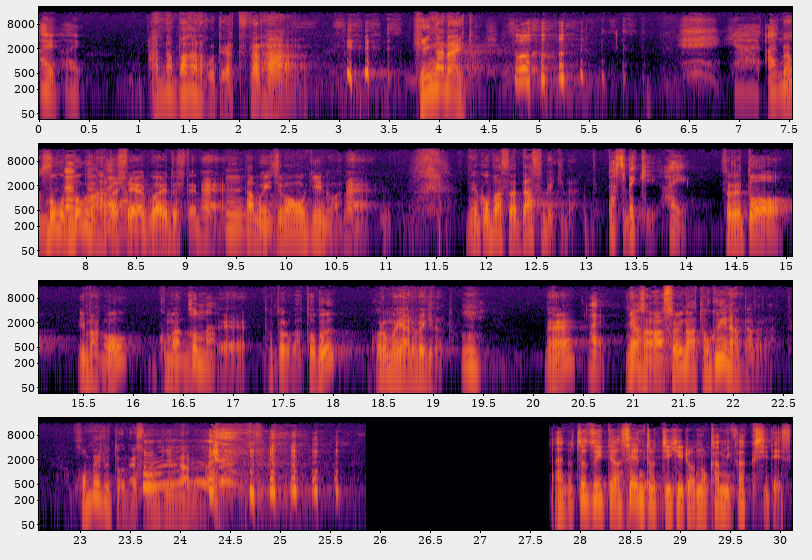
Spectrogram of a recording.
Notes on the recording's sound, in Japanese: 東京国際フォーラムで行われた、第70回全国幼児教育研究大会東京大会のスペシャルトーク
